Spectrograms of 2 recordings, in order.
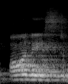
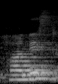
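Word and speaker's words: honest: ध्यान रखेंगे, ऑनेस्ट बोलेंगे, हानेस्ट नहीं बोलते हैं, यहां एच साइलेंट होता है, तो इसका ध्यान रखेंगे।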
